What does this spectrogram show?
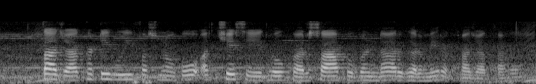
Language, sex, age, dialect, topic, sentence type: Hindi, female, 41-45, Hindustani Malvi Khadi Boli, agriculture, statement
